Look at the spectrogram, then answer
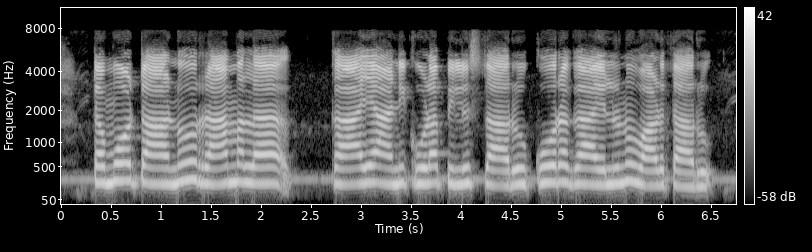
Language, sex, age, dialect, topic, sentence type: Telugu, female, 25-30, Southern, agriculture, statement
